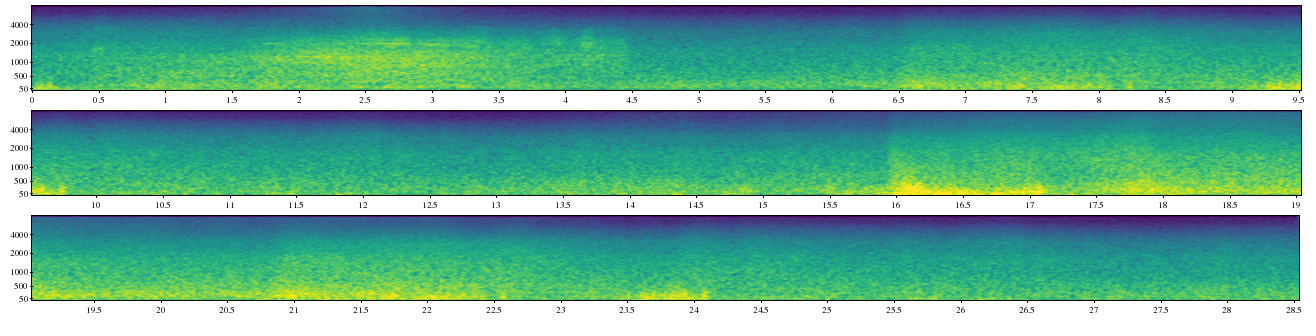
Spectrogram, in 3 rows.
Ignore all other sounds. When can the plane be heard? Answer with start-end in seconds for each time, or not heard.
0.1-4.5.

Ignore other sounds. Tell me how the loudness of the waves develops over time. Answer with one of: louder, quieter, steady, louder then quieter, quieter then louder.
louder then quieter.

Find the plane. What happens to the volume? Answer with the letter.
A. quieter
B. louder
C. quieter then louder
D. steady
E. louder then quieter
E.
